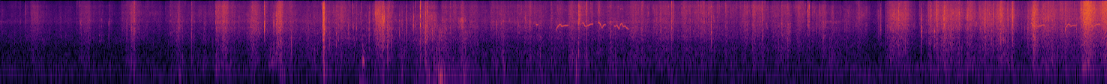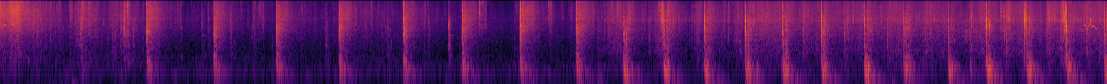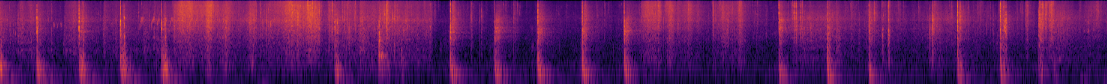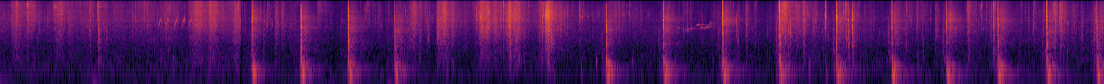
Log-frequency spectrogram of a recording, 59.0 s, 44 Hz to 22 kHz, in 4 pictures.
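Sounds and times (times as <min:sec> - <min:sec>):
wood being chopped by hand: 0:20.1 - 0:33.1, 0:33.9 - 0:38.2, 0:39.8 - 0:43.7, 0:45.5 - 0:49.9, 0:52.3 - 0:59.0.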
